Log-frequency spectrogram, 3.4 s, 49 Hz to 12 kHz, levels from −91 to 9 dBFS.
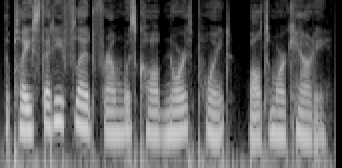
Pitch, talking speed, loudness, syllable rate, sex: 165 Hz, 210 wpm, -19 LUFS, 5.8 syllables/s, female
